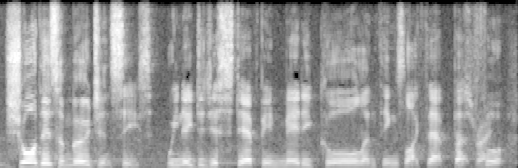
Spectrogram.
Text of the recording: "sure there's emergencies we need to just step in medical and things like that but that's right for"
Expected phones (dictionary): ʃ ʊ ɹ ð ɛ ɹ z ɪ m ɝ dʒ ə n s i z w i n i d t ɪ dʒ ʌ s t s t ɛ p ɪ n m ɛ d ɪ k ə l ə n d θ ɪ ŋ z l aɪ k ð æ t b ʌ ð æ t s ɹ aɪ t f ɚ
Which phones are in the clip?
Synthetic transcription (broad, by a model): ʃ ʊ ɹ ð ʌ ɹ z ɪ m ɝ dʒ ə n s i z w i n i d t ɪ dʒ ʌ s t s t ɛ p ɪ n m ɛ d ɪ k ə l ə n θ ɪ ŋ z l aɪ k ð æ t b ʌ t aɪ t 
